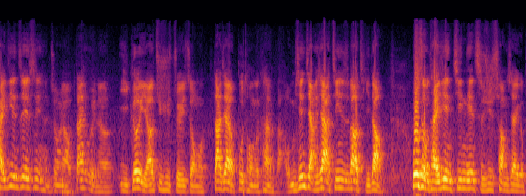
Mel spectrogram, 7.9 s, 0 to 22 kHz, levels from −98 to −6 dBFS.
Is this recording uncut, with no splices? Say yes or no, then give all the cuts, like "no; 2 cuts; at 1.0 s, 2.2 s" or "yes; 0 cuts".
yes; 0 cuts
